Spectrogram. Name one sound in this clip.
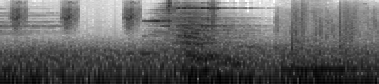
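Menu selection beeps chime briefly.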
